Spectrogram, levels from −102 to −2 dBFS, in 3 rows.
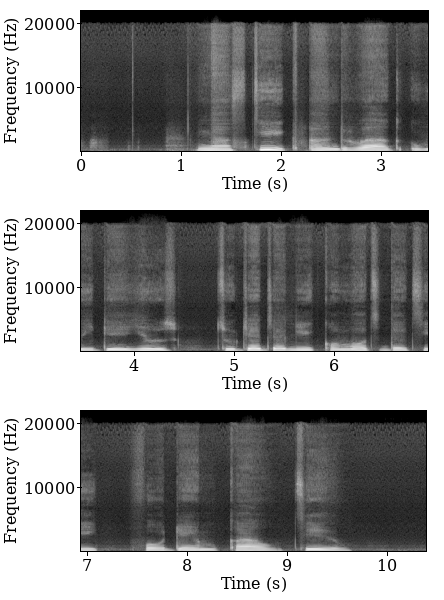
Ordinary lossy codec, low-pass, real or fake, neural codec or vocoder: none; none; fake; autoencoder, 48 kHz, 32 numbers a frame, DAC-VAE, trained on Japanese speech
